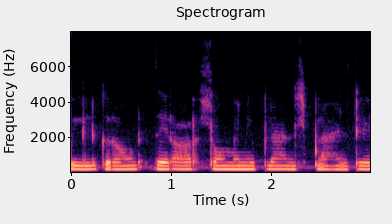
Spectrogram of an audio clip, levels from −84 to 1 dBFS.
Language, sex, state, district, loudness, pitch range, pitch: English, female, Haryana, Rohtak, -17 LUFS, 190-195 Hz, 190 Hz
